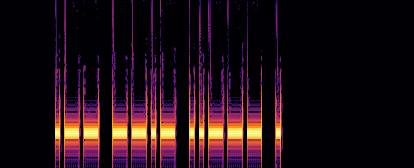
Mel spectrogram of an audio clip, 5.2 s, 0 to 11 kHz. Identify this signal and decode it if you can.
Morse code, heard as a keyed tone, about 20 wpm, 700 Hz. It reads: WQ2E
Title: Call Signs Repeated 2x - 20wpm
